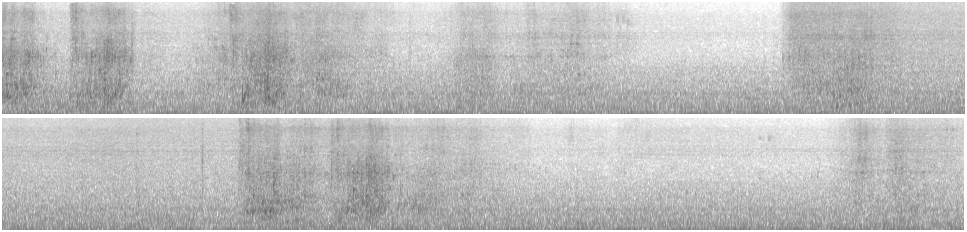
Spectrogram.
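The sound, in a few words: water flushing sound in the VR video game Pools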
